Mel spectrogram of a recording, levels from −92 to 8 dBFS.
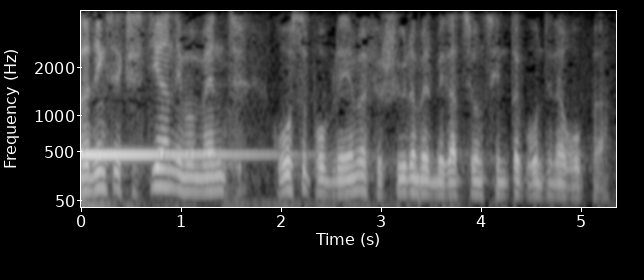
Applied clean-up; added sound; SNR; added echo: none; Keyboard (musical); -2 dB; none.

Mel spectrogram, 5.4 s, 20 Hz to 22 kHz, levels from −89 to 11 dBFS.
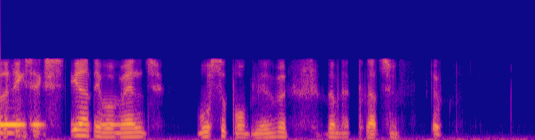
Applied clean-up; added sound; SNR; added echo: neural diffusion model UNIVERSE++.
